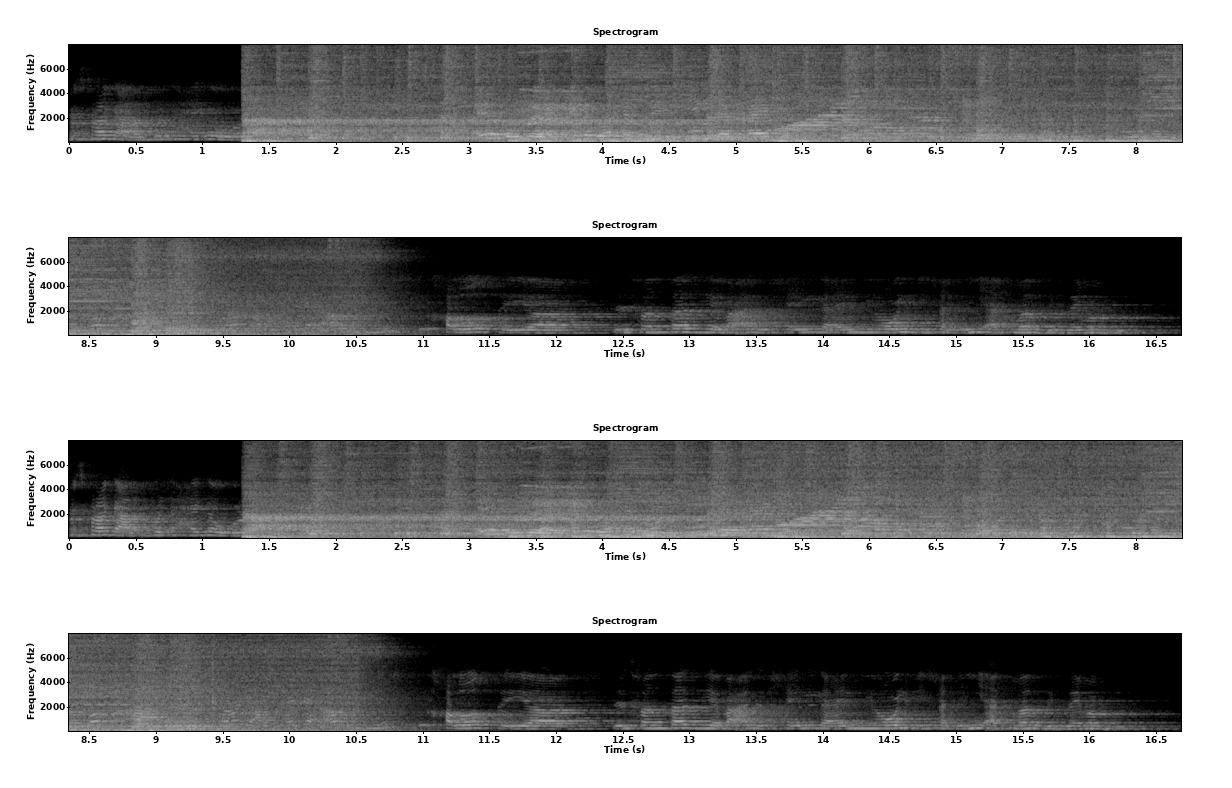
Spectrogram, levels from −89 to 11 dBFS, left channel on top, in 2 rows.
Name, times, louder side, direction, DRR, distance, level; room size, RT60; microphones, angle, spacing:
voice 1, 0.0-4.5 5.9-12.1 12.4-16.2, right 2 dB, 35° right, 1 dB, 0.8 m, -38 dB
sound 1, 1.3-9.3, equal, 60° left, 1.4 m, -27 dB
voice 2, 3.0-5.5, left 1 dB, 80° left, 0 dB, 1.1 m, -27 dB
sound 2, 5.3-10.5, right 1 dB, 75° right, 0.9 m, -35 dB
sound 3, 5.5-10.7, left 1 dB, 5° left, 0.5 m, -44 dB
8.7 x 6.2 x 2.7 m, 1.4 s
head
